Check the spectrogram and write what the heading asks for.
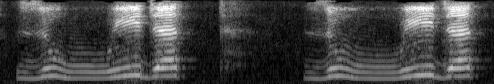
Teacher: آتي بالواو الأولى ساكنة ثم بالواو الثانية مكسورة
